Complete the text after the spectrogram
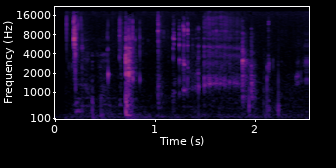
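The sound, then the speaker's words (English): Chewing a Skittles candy: crunchy, crackling bites up front, then a run of quieter, wetter chewing pulses that continue irregularly to the end. “Can I eat a Skittle? Yeah. Eat a Skittle.”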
